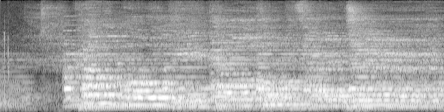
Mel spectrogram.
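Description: Several voices singing a hymn to acoustic guitar accompaniment. A brief pause for breath comes just after the start, then the next line begins about two-thirds of a second in and is held through the rest.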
